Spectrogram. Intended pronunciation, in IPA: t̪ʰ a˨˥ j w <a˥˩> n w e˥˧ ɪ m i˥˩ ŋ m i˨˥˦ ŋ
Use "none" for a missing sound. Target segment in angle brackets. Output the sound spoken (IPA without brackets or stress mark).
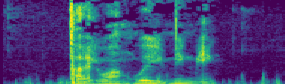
a˦˥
